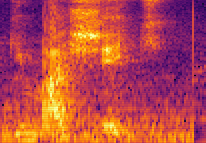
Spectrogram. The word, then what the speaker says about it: Grimace Shake: ok então vamos aqui pro capítulo um mais Shake Essa é a pronúncia entendeu que mais Shake então sem Muita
